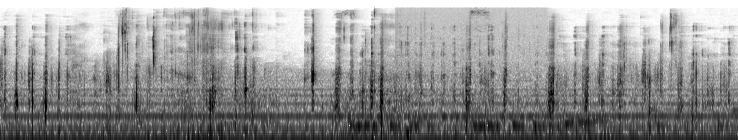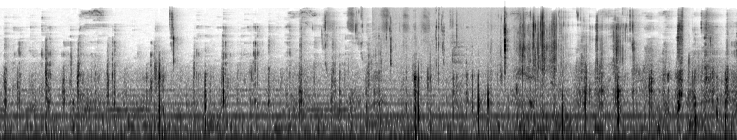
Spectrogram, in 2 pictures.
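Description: Close-miked biting and chewing of a large butter chicken burrito: irregular wet mouth clicks and soft crunches, over a steady low hum.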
